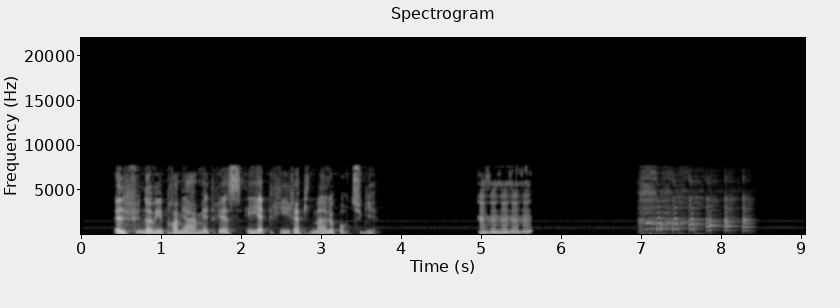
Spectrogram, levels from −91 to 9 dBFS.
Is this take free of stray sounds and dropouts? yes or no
no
